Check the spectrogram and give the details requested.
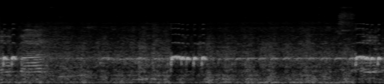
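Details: Banyumili-style zebra dove (perkutut) song used to lure other birds into singing. Brief bursts of quick pulsed coo notes come about two seconds apart, over a low steady hum.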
